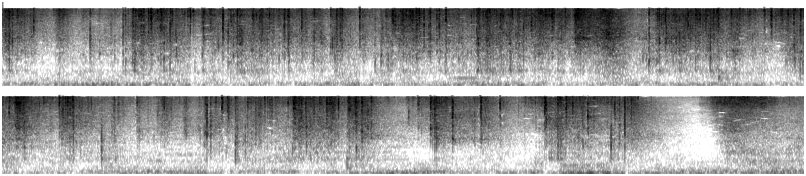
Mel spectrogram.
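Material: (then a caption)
Sand cement. Fingertips press into, rub and crush small gritty chunks in a large pile of dry grey sand-cement powder on a concrete floor. Steady crunchy, crumbling grit sounds with a dense rumble underneath continue throughout.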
